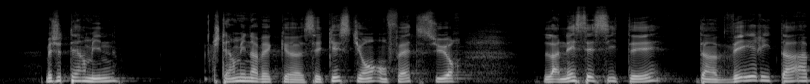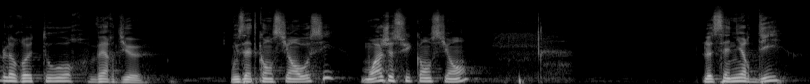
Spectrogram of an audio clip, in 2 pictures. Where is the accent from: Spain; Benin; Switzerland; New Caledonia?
Switzerland; j'ai grandi en Suisse, je suis Suisse et je souffre avec mon peuple.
